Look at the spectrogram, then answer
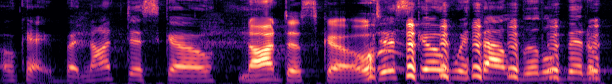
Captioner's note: laughs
